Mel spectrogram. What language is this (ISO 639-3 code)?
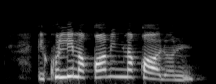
ara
